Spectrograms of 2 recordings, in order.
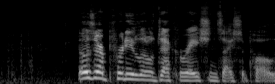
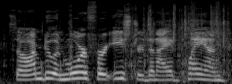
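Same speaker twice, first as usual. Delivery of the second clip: normal talking voice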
